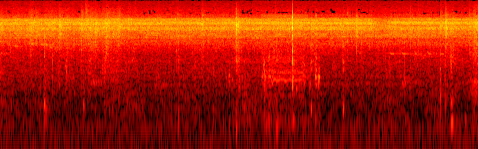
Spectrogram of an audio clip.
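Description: Outdoor ambience: a steady high-pitched hiss with scattered soft clicks and taps clustered a little past halfway, and a faint, brief chirp among them.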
